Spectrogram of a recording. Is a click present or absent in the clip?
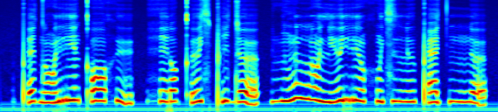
absent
